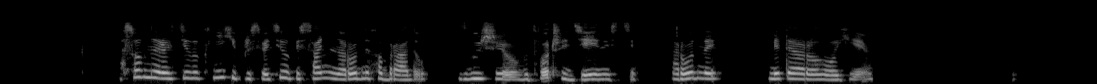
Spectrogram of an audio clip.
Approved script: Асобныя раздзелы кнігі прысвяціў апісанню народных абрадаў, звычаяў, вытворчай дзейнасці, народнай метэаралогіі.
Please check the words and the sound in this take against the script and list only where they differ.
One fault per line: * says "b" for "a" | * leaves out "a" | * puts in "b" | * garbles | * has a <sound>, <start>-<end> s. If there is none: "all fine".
all fine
